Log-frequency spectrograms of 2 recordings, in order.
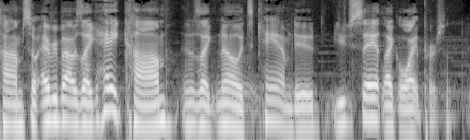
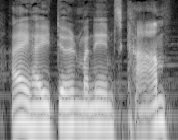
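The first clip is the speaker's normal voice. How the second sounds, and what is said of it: Put-on Irish accent. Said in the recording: “he says it in an Irish accent”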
